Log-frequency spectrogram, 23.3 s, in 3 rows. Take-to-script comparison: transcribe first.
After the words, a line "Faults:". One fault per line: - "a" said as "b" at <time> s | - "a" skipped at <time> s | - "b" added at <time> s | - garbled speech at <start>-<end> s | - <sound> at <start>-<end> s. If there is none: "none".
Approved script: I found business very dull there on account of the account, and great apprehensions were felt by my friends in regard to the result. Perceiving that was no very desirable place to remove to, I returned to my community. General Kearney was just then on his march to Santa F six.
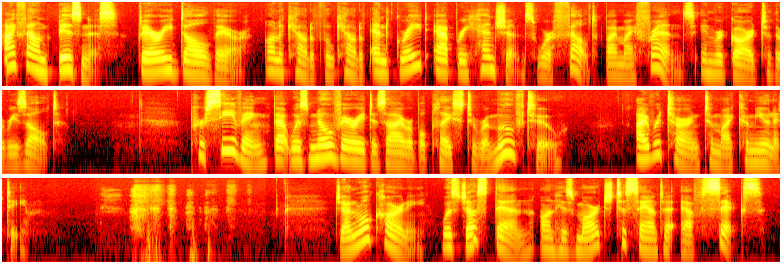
I found business very dull there on account of the account, and great apprehensions were felt by my friends in regard to the result. Perceiving that was no very desirable place to remove to, I returned to my community. General Kearney was just then on his march to Santa F six.
Faults:
- laugh at 16.5-18.1 s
